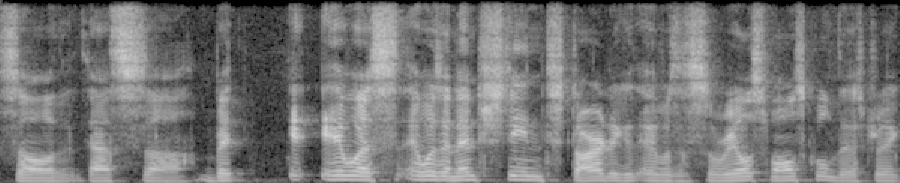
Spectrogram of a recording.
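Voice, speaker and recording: A man speaks with an American accent at a fairly high pitch. His pace is moderate and his pitch varies in an ordinary way. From West Texas. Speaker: retired educator, community volunteer. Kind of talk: interview. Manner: halting.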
